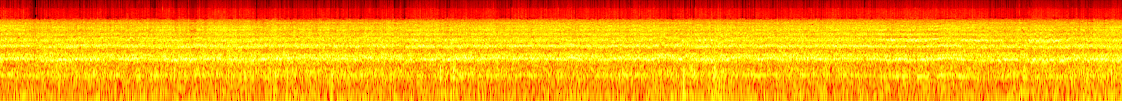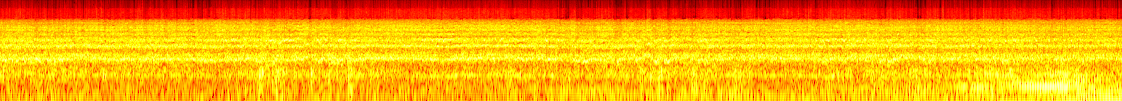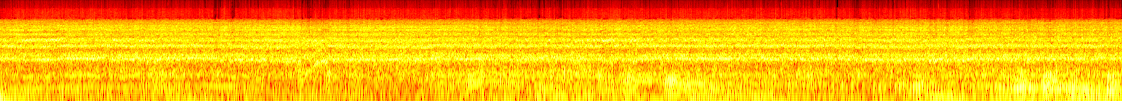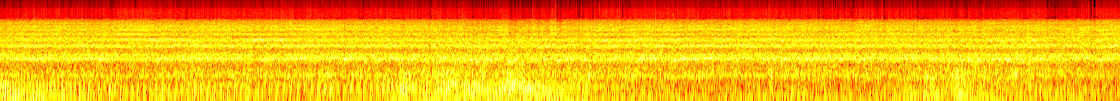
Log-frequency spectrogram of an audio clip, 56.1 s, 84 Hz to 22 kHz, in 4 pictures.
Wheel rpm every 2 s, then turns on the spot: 220, 220, 230, 230, 240, 220, 220, 220, 220, 230, 220, 230, 230, 240, 230, 220, 220, 220, 230, 220, 230, 230, 220, 230, 210, 230, 230, 230.
none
